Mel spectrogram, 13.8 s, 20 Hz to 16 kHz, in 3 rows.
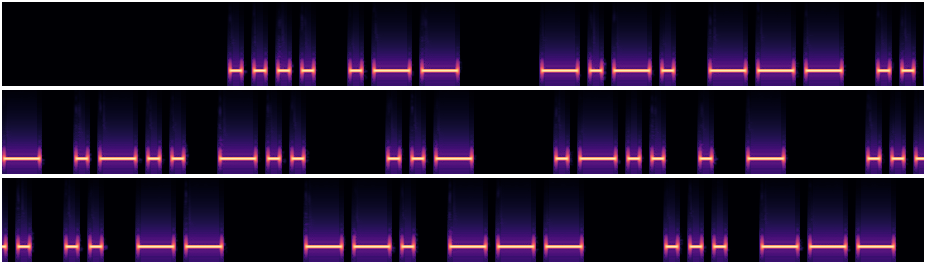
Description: Morse code, heard as a keyed tone, about 20 wpm, 700 Hz. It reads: HW COULD U LET HIM GO SO
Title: Sentences from Top 300 Words and Abbreviations 20wpm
